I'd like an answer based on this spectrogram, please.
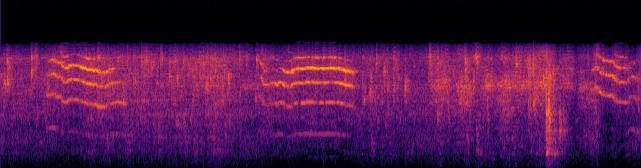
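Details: Domestic kitten impatient at feeding time, meowing insistently: several long, wavering meows about every two to three seconds, each slightly rising then falling, with a sharp clatter near the end.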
